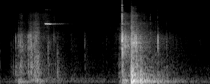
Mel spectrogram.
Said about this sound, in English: so we're going to open the door to the garage.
